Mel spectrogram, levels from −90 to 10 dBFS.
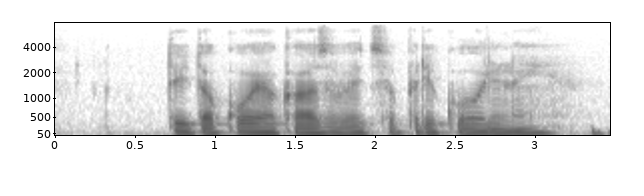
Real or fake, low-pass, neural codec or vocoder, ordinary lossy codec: real; 7.2 kHz; none; none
